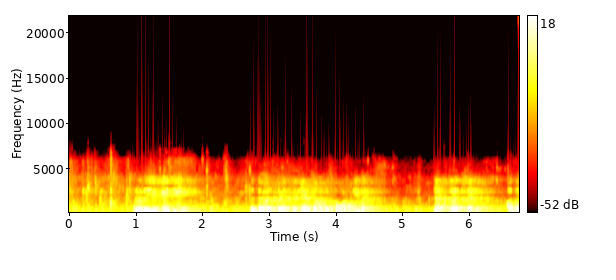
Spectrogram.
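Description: A man speaks loudly over a loudspeaker in an echoing hall.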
